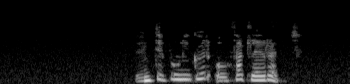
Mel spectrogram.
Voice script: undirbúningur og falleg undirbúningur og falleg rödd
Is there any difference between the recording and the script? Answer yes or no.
yes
